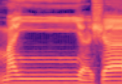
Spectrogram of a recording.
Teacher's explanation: jadi bunyi nun sukun ini dimasukkan ke huruf ya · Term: idgham bhunah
